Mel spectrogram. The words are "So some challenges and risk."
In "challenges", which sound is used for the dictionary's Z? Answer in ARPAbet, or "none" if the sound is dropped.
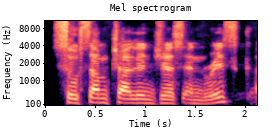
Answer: S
